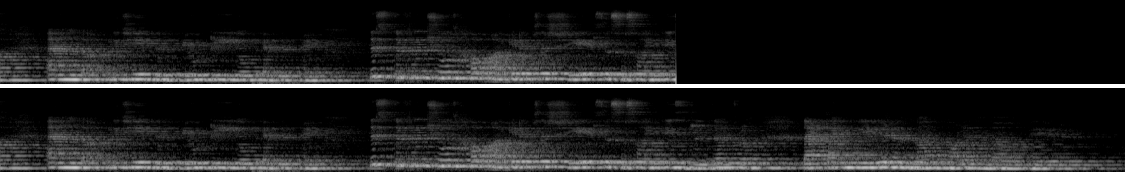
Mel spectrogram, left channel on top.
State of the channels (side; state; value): left; drops out; at 6.8 s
